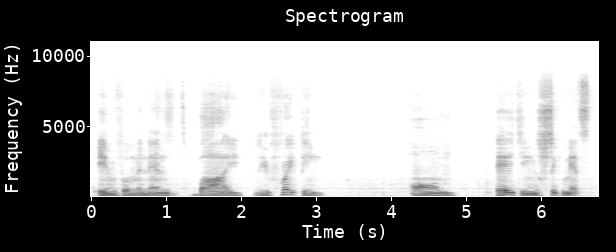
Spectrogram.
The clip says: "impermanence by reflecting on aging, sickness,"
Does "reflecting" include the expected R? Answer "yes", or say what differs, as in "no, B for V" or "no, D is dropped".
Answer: no, L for R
